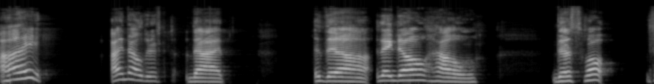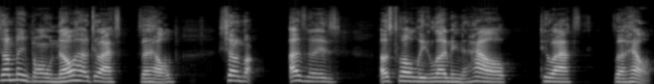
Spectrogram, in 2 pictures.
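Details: Adult woman with cerebral palsy since birth from lack of oxygen at birth; wheelchair user with difficulty speaking, sitting up and eating, and easy fatigue; dysarthria (cerebral palsy).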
